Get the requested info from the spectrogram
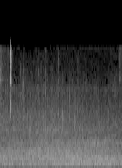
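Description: A steady, even rushing noise with no distinct strokes or tones, strongest in the middle range.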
